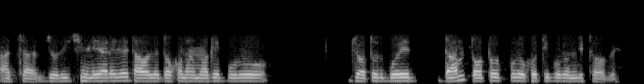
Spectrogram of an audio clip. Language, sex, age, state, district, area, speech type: Bengali, male, 18-30, West Bengal, North 24 Parganas, rural, conversation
